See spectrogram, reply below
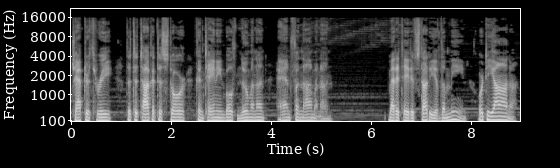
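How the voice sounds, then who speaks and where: A man reciting a sutra as a solemn scripted reading, in measured, deliberate phrases with pauses. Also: fairly low pitch, steady tone. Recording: background music under the voice. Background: music.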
